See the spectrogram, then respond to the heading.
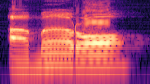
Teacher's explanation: ان تینوں الفابیٹ کے اوپر زبر ہے تو تینوں میں سے کسی کو بھی نہ کھینچ کر اور نہ ہی جھٹکے سے پڑھا جائے گا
